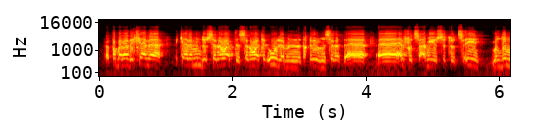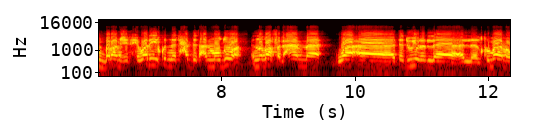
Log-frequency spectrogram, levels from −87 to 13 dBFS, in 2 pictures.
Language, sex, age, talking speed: Arabic, male, 40-59, 120 wpm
